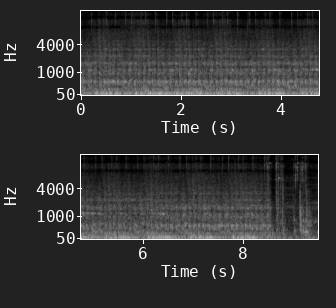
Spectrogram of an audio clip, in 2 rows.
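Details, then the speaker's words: 1967 Pontiac GTO V8 cranking with Quadrajet float bowl cracked and empty: steady cranking without catching, faint clicking from ignition coil arcing in the back. "If you can hear that clicking noise, that's the coil arcing in the back. It didn't pump enough fuel in to fill the float bowl yet,"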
